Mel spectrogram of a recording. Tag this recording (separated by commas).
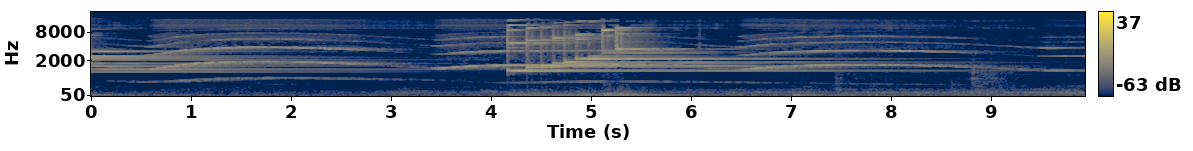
Marimba, Mallet percussion, Glockenspiel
